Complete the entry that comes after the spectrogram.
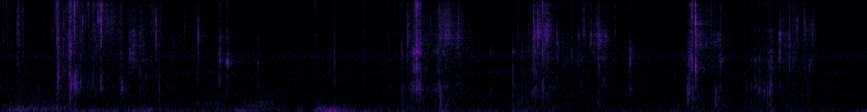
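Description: A blade scrapes and carves a purple and cream solid bar of soap held in the hand, piling up shavings. Quiet, crisp, bright scraping and crunching strokes come in irregular bursts, with a faint crinkly texture between cuts.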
